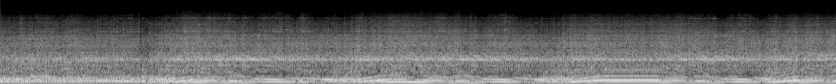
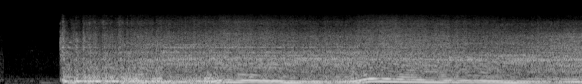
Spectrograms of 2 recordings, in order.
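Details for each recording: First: 750 Kawasaki jetski two-stroke engine in an aluminum single-seat mini jet boat, run after a full rebuild kit. Revs blipped up and down repeatedly, each rising and falling cleanly without bogging, clearing out the exhaust. Normal running. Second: 750 Kawasaki jetski-powered aluminum mini jet boat, run on the hose after carb gaskets found leaking: engine bursts to life loud and raspy, revs swooping with booming resonance; exhaust visibly leaking.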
